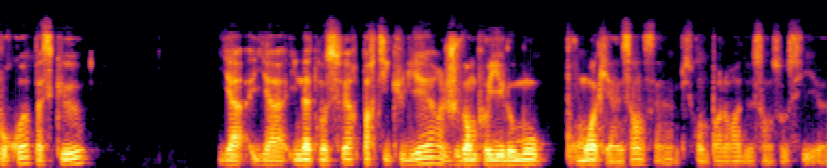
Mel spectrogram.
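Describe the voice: This man has a fairly low pitch and vocal fry. He speaks at a moderate pace with fairly even intonation.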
